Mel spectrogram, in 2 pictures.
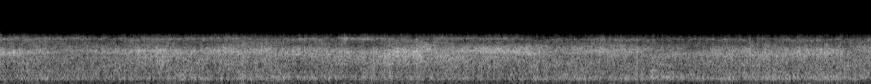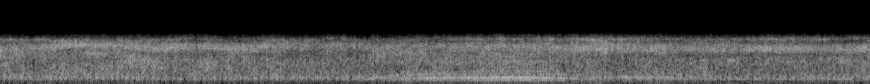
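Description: Steady rushing road noise of a vehicle driving along a gravel road at speed. A brief pitched sound bends up and down a little past the three-quarter mark.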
